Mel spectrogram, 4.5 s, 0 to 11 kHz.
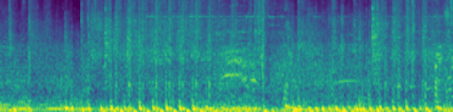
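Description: Battlefield 1 gunfire in a World War I battle: dense, overlapping rifle and machine-gun bursts crackle nonstop, with heavy low rumble beneath, loud and close throughout.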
